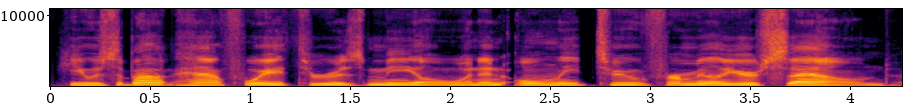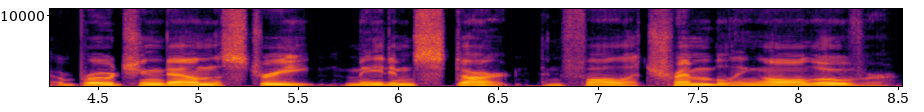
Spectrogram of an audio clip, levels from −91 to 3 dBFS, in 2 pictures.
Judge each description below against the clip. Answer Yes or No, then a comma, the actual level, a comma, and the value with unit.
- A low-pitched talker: No, medium, 150 Hz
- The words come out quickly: No, average, 185 wpm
